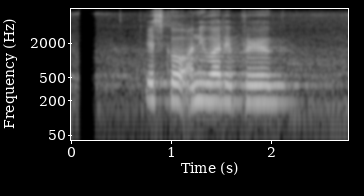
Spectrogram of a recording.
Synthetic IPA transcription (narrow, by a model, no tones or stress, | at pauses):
eskoʌ̰niwaɾiprʌjoɡ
